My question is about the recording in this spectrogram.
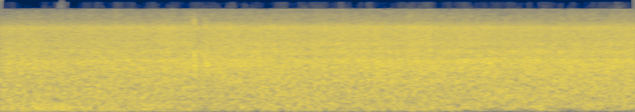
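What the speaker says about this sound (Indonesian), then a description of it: "Arus deras banjir bandang akibat hujan yang mengguyur hampir seluruh wilayah Bali" A flash flood river in Bali rushes past, swollen by heavy rain, making a loud, dense, continuous roar of churning water up close with no voices.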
